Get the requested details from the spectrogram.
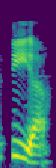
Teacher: vocal abierta más vocal cerrada tónica la cerrada debe llevar mayor fuerza de voz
